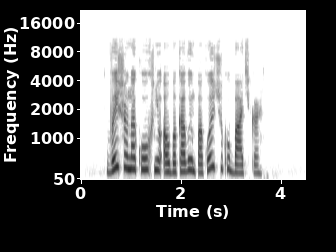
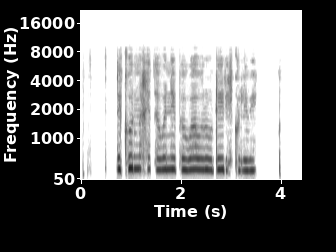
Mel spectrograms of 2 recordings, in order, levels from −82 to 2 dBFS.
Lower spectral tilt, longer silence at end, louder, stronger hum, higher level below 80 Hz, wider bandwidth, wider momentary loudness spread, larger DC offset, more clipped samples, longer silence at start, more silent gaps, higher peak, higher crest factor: first, -5.5 dB/octave vs -4 dB/octave; about the same, 0.9 s vs 0.9 s; about the same, -22 LUFS vs -22 LUFS; neither; about the same, -76 dBFS vs -74 dBFS; first, 11 kHz vs 9.2 kHz; first, 16 LU vs 7 LU; neither; neither; second, 0.5 s vs 0.7 s; neither; about the same, -6 dBFS vs -6 dBFS; about the same, 18 dB vs 16 dB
